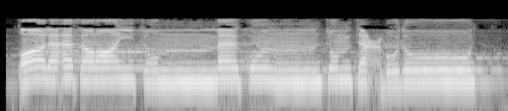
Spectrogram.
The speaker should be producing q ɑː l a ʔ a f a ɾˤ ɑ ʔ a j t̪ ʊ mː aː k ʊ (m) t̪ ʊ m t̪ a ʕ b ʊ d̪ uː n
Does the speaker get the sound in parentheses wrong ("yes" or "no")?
yes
